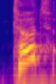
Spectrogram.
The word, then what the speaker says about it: Thoth: get there Sherlock 2.0 the authors pronounced like Thoth for real tote like tote bag so said the big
